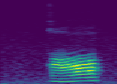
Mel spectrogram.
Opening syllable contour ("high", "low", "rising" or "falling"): rising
